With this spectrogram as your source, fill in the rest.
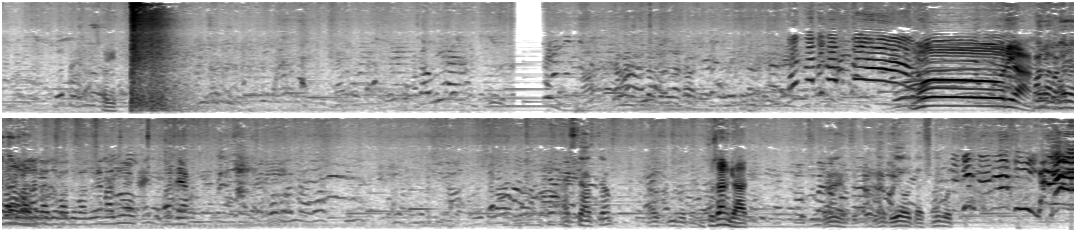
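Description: A crowd of men and women talk nearby, outdoors.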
